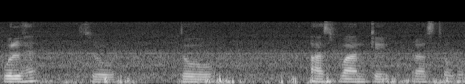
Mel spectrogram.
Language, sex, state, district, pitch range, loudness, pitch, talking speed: Hindi, male, Chhattisgarh, Raipur, 125-135 Hz, -20 LUFS, 130 Hz, 105 wpm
